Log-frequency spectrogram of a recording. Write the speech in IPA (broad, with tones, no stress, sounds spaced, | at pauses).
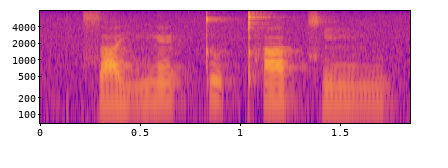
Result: t͡s a˧ j ŋ ẽ˦ k̚ t̪ u˦ t̚ pʰ ã˦ t̚ ɕ ĩ˧ ŋ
